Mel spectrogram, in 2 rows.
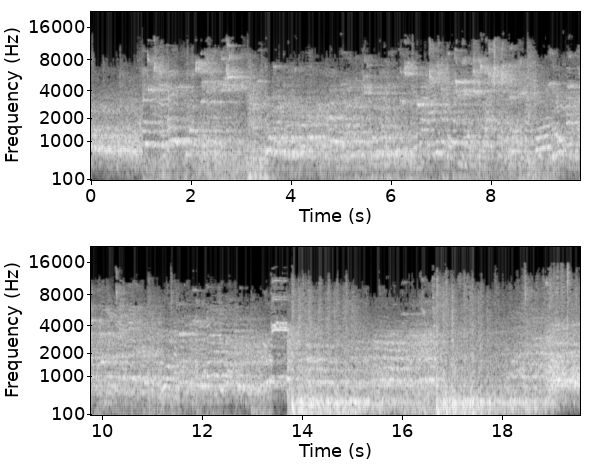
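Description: Futsal ball being kicked and bouncing on a wooden sports-hall floor amid players' shouts, echoing in the hall. About 14 s in the sound changes suddenly to a louder, deeper mix.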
